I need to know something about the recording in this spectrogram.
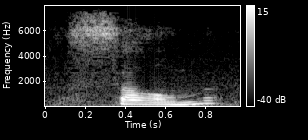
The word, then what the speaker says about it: Psalm: Psalm. The P is silent, right? Psalm.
